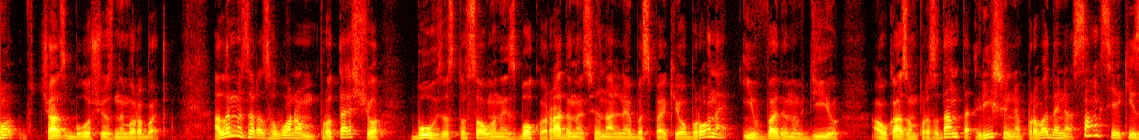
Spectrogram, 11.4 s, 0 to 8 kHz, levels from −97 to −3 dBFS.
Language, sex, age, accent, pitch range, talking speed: Ukrainian, male, 20-39, native, 105-150 Hz, 180 wpm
